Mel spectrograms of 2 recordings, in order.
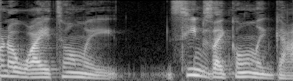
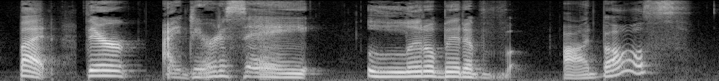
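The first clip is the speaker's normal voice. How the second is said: voice breaks mid-word on "oddballs". Speaker describing a group of people to the others, voice cracking. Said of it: "my voice cracked when I said it".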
